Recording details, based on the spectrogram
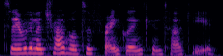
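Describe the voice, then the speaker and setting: A woman's voice: on the high side, fast talker. A woman hosting a casual podcast chat while getting over a cold, scratchy in the throat and rambling with frequent giggles. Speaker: podcast host.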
